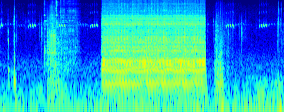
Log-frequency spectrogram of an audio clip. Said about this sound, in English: There's our nice, fully functional chainsaw.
